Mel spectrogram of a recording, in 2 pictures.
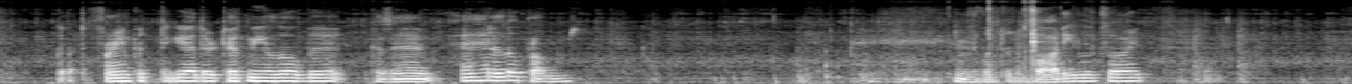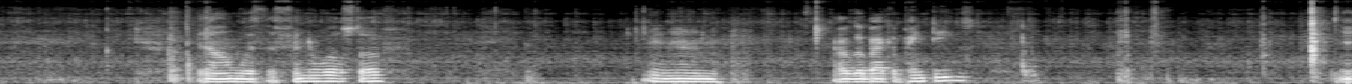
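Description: Small plastic parts click and tap as hands handle them close by.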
